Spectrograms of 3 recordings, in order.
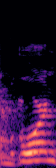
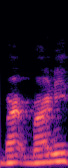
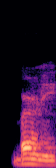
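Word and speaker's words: Boerne: Yeah, Bourne, Texas. Okay. B-O-U-R or E-R, whatever it is. Bourne, Texas. That's About Bernie, 3.5 minutes. Texas. 3.5 minutes of totality. How do you pronounce it? Bernie, Texas? Bernie, Texas.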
